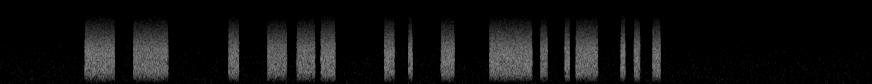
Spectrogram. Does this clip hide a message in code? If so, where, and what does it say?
No, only bursts of noise.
